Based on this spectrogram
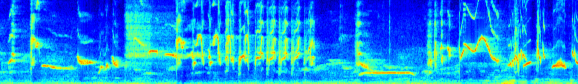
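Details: Oriental magpie-robin singing actively with tail spread, used as a lure for other magpie-robins: loud, varied run of sharp whistles, rapid chattering trills and rising and falling notes, with short pauses between bursts.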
